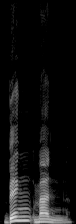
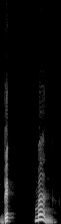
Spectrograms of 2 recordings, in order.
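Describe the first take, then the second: First: The consonant before m becomes a nasal. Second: The consonant before m stays a plain stop. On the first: The speaker calls it right. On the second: The speaker calls it wrong.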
